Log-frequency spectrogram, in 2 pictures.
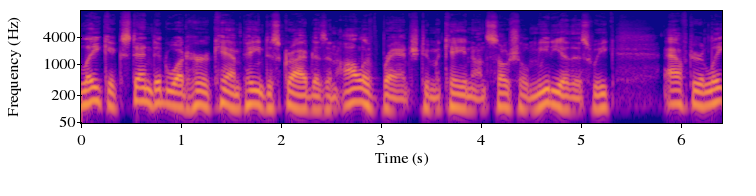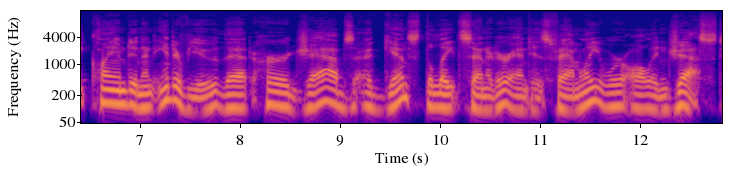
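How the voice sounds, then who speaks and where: A man talks at a moderate pace in an ordinary speaking voice, his pitch medium with ordinary variation. He barely pauses, and the background stays quiet. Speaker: news podcast host. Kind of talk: news reading.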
